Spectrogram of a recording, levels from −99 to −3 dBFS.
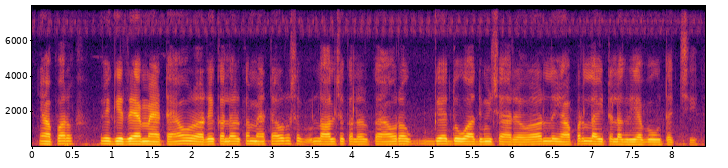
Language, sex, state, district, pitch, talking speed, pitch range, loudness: Hindi, male, Uttar Pradesh, Shamli, 145 Hz, 215 wpm, 135-150 Hz, -18 LUFS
